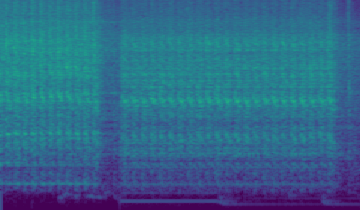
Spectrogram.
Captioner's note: car Not starting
